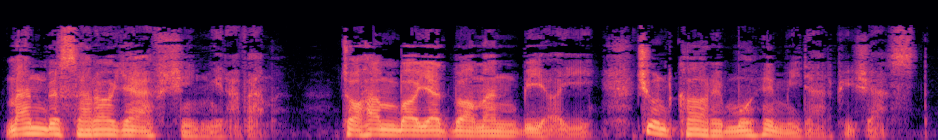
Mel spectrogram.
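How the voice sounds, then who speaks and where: A man's voice: sits low, lively intonation, breathy edge, dry recording, studio quality, voice pushed down, exaggerated voice. A man playing an anxious, wise judge in a dramatised historical story, grave, formal and deferential in manner. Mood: resolute. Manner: grave, formal, worried delivery.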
